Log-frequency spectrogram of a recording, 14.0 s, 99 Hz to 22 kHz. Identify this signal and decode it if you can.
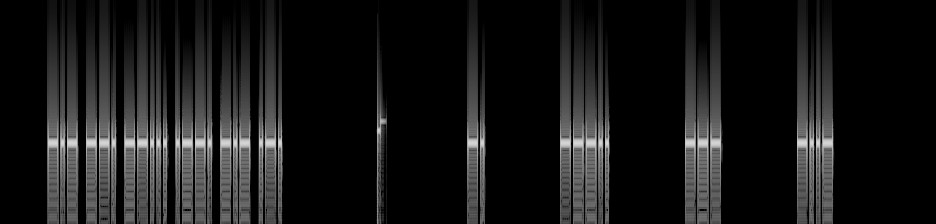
Morse code, heard as a keyed tone, about 25 wpm, spaced as for 12 wpm, 700 Hz. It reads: KG7PKR N8OX
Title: USA Call Signs - 8x Character Spacing - 25wpm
